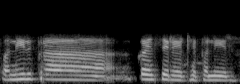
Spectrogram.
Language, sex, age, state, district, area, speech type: Hindi, female, 45-60, Uttar Pradesh, Mau, rural, conversation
